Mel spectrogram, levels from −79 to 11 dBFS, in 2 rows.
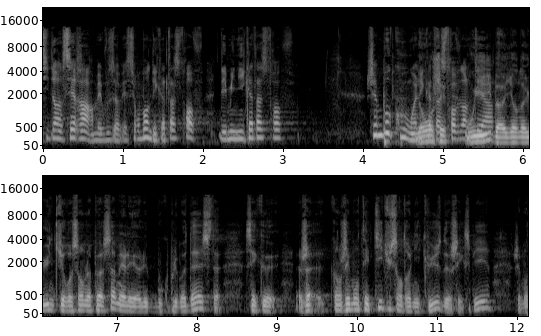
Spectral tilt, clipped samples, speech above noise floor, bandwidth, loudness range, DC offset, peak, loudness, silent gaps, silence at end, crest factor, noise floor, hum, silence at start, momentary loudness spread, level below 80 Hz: -5 dB/octave; under 0.1%; 32 dB; 13.5 kHz; 6 LU; under 0.1%; -6 dBFS; -24 LUFS; none; 0 s; 18 dB; -55 dBFS; none; 0 s; 11 LU; -60 dBFS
